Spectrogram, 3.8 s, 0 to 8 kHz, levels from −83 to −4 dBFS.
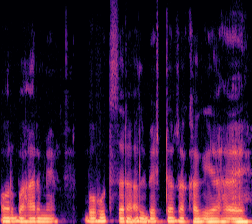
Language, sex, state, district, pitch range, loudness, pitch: Hindi, male, Jharkhand, Palamu, 105-110 Hz, -16 LUFS, 105 Hz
